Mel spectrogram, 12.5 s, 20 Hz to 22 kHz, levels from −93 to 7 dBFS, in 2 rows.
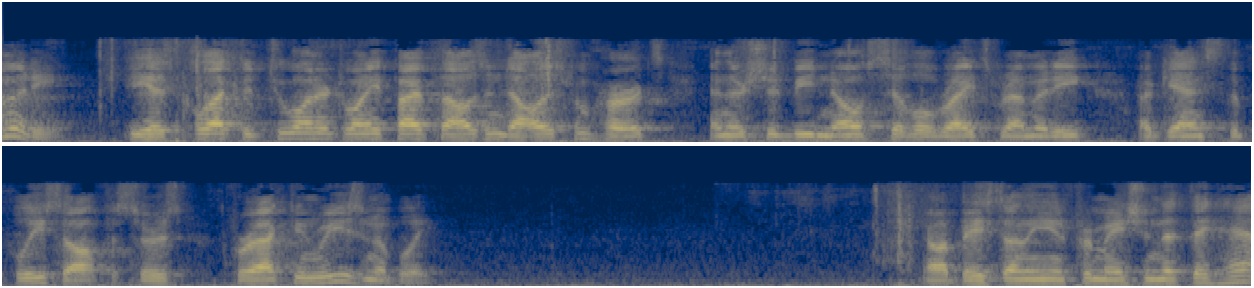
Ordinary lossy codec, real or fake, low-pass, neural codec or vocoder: AAC, 32 kbps; real; 7.2 kHz; none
